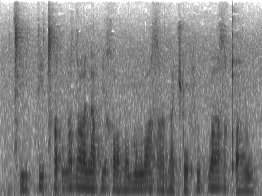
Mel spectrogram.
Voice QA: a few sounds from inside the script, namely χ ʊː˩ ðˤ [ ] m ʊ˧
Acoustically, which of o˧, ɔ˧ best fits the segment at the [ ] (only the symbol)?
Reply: o˧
